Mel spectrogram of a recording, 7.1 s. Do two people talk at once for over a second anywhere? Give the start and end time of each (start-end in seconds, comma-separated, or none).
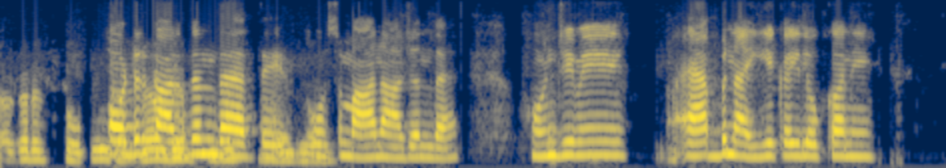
0.8-2.5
